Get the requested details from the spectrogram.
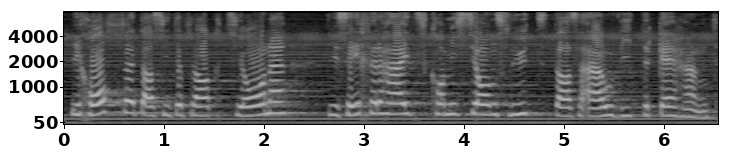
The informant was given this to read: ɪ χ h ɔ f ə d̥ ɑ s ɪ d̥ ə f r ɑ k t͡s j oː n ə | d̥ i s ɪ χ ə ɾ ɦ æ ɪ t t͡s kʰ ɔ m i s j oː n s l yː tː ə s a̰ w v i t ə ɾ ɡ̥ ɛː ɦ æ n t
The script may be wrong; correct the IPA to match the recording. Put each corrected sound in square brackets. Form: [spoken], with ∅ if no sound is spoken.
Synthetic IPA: ɪ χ h ɔ f ə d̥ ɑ s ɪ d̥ ə f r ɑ k t͡s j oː n ə | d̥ i s ɪ χ ə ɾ ɦ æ ɪ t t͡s kʰ ɔ m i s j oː n s l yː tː [ɑ] s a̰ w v i t ə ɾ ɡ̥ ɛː ɦ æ n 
